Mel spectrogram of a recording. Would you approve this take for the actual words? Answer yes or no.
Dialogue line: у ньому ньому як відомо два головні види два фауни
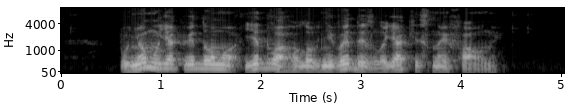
no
